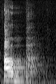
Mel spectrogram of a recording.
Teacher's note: now the ba doesn't have any fatha, kasra or dhamma, so it stops on the ba. No sound is carried forward. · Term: jazm or sukoon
